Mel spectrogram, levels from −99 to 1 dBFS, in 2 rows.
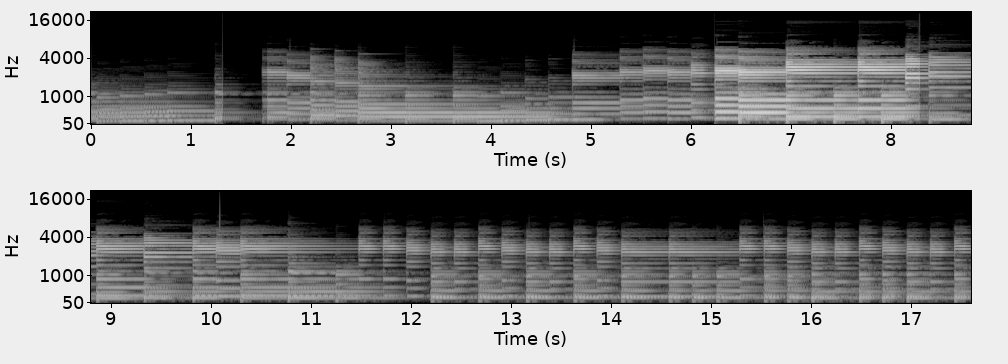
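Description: A gain stage likely switched between settings without a ramp, producing a sudden gain jump twice. From 1.31 to 1.76 s the level drops by about 12 dB, and from 6.23 to 8.28 s it rises by about 10 dB, with background noise stepping together with the sound.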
